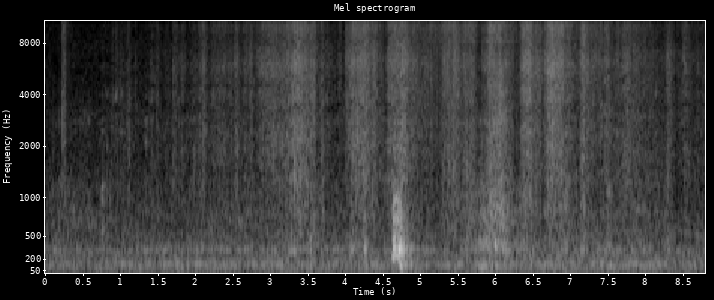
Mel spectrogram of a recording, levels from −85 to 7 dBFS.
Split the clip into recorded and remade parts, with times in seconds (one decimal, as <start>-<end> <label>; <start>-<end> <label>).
0.0-8.8 recorded

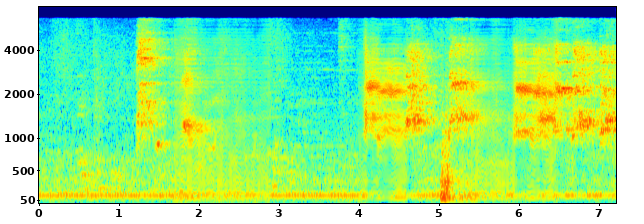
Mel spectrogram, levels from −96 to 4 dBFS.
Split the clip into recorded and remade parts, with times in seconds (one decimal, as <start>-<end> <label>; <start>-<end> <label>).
0.0-1.7 recorded; 1.7-2.9 remade; 2.9-4.0 recorded; 4.0-4.6 remade; 4.6-5.4 recorded; 5.4-6.5 remade; 6.5-7.2 recorded

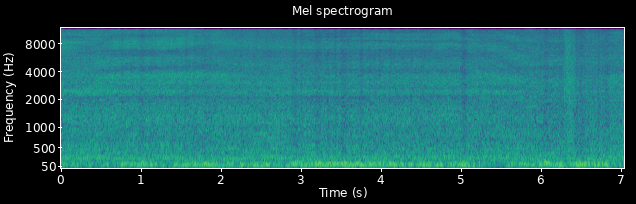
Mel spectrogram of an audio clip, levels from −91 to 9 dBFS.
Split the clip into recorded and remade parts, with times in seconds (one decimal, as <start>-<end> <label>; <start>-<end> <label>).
0.0-1.8 recorded; 1.8-3.0 remade; 3.0-7.0 recorded

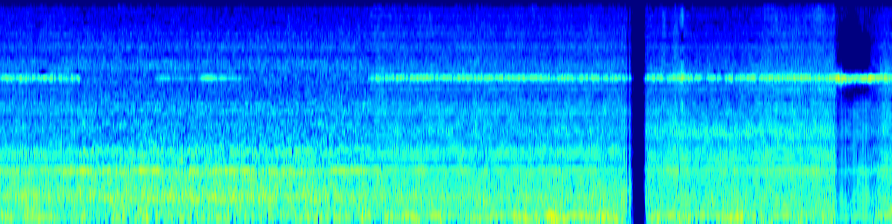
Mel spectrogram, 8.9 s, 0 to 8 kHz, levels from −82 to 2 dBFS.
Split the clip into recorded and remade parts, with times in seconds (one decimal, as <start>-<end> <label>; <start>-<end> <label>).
0.0-0.8 remade; 0.8-3.7 recorded; 3.7-8.9 remade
